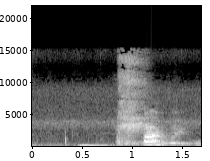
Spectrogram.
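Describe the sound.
A single forceful nose blow, a sudden breathy burst of hissing air lasting under a second, trailing into a brief voiced, honking tail, with faint background murmur before it.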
